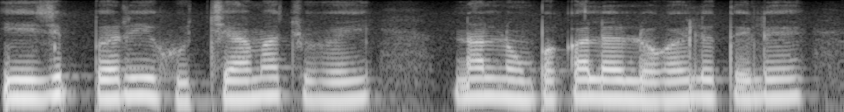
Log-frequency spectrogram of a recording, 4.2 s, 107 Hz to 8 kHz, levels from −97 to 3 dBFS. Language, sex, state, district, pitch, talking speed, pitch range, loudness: Wancho, female, Arunachal Pradesh, Longding, 185 Hz, 210 wpm, 180-195 Hz, -14 LUFS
